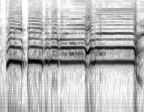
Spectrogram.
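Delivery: high, loud, stretched-out holler; yelling. Retold or imitated. Driver down on the street calling up, yelling. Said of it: "he can't hear me yelling".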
